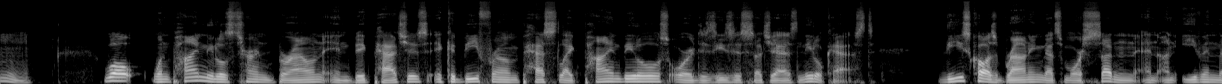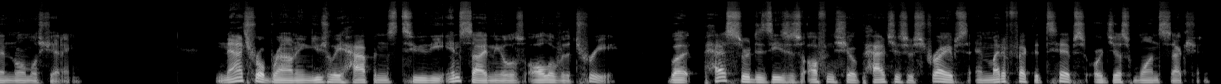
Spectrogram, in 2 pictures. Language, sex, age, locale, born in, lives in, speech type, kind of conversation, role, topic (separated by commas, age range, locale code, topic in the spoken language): English, male, 25-29, en-US, United States, United States, read, expert-assistant, expert, What causes leaves to change color and fall, and how do different trees respond to autumn?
